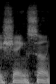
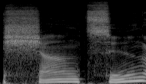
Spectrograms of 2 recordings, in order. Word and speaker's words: Shang Tsung: go ahead because Raiden he doesn't say Shang Tsung he says Shang Tung or something of the sort I was trying to remember it's a weird like halfway correct pronunciation like like a kid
